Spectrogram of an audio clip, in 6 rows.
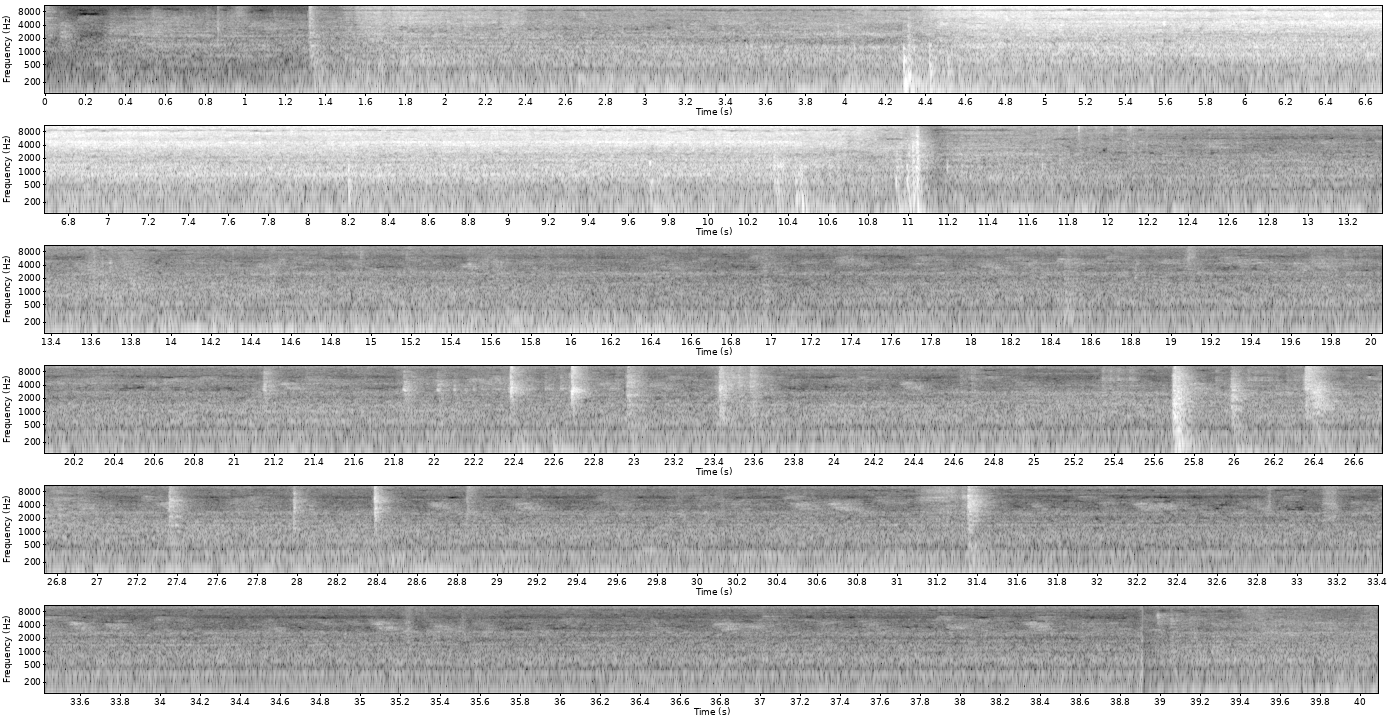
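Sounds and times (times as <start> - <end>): washing machine hum: 0.0 - 40.0
sharp clicks and knocks: 21.1 - 23.9.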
